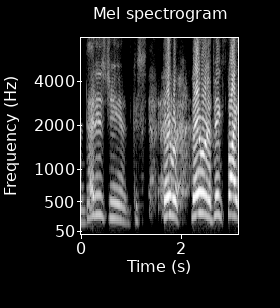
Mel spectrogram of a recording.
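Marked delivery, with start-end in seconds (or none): 0.1-1.0 play-acted, emphatic, called-out exclamation. Retelling a neighbor calling to her husband: imitating someone yelling. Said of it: "she yells to her husband".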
